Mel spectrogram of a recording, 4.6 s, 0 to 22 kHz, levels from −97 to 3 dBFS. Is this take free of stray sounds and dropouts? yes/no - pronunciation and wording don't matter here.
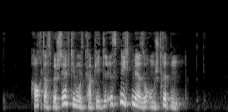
yes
